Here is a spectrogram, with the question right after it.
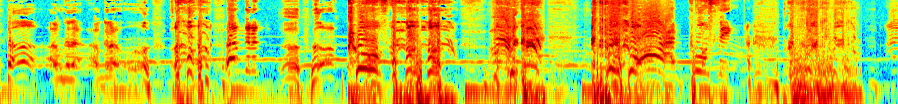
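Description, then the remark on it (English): A person coughs in several harsh bursts over about ten seconds, mixed with strained groaning and throat clearing, loud, with short pauses between fits. “I'm gonna cough.”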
